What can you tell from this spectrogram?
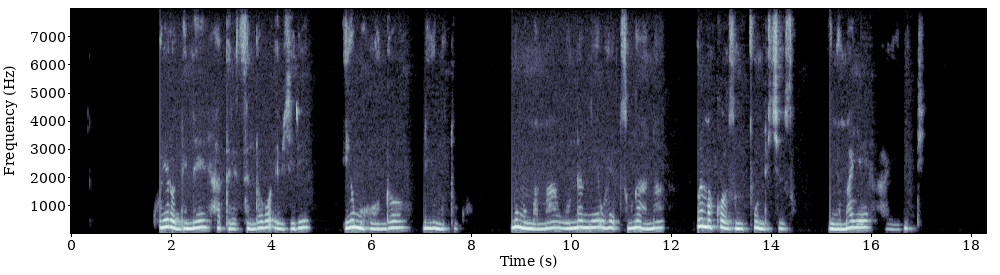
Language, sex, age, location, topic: Kinyarwanda, female, 25-35, Kigali, health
